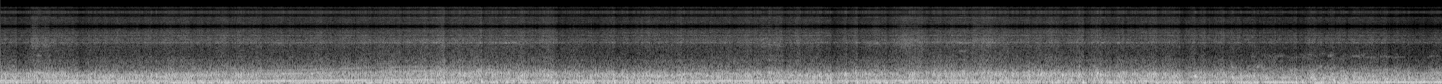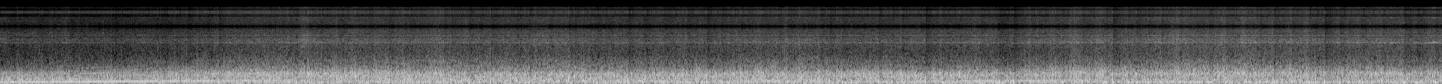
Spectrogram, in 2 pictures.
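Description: Nissan SR20DET turbocharged 2.0-litre four-cylinder engine pulling the car through an autocross course. Its note rises and falls with throttle and speed, dropping lowest about twelve to fourteen seconds in, then climbing steadily again.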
